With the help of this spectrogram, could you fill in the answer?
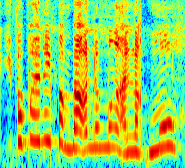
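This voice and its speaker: A woman's voice: very high voice, animated, fast talker, sharp tone, full character voice. A woman acting in a radio drama as a troubled wife and mother, hesitant and downcast. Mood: worried, dismayed. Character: troubled wife and mother worried about household money.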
